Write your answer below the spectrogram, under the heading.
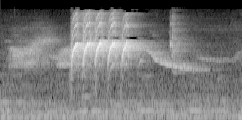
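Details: Sooty-headed bulbul song used as a lure to provoke other birds into singing: a thin high whistle, then a burst of four or five bright, rapid, buzzy notes, ending with a short sliding tail note.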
